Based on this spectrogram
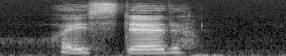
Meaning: simple past and past participle of hoist
- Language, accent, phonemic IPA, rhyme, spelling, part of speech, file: English, US, /ˈhɔɪstɪd/, -ɔɪstɪd, hoisted, verb, En-us-hoisted.ogg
